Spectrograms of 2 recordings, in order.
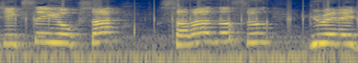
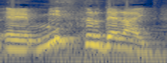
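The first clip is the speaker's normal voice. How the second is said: punning aside; 7 semitones lower than usual. Real, not acted. Pun on the name.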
